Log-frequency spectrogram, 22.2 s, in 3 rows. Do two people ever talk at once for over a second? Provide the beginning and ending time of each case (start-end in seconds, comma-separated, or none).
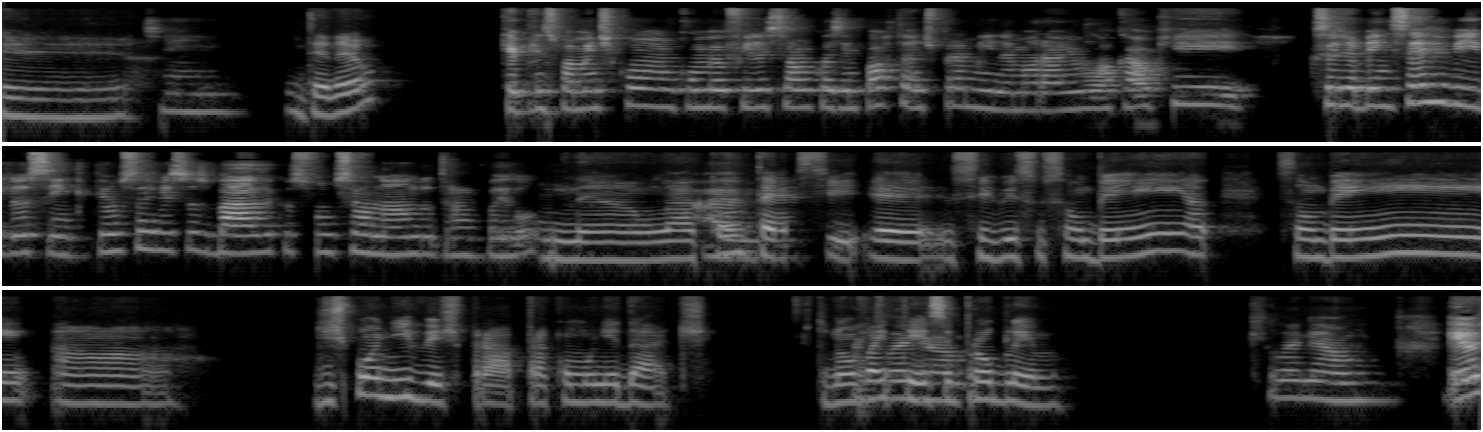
none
